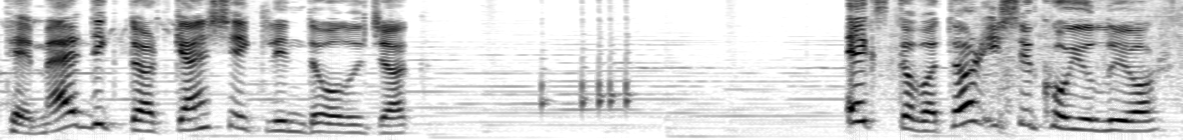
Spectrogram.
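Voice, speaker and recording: A woman's voice: medium pitch, big pitch swings, a little slow. A woman narrating a children's cartoon, speaking expressively in simple, instructive phrases as if to young viewers and characters. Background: music.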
